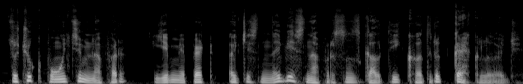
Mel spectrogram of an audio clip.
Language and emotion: Kashmiri, sad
